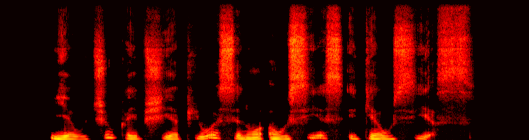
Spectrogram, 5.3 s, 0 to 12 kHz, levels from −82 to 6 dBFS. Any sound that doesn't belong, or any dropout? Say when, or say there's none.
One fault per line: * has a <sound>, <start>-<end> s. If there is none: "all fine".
all fine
